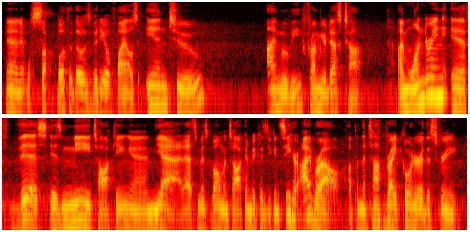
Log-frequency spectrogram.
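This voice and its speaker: Bright-voiced man teaching a tutorial. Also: mid-range voice, normal speed, a little hiss or hum. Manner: folksy, playful asides and sound words. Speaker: teacher giving a software tutorial. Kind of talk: informal step-by-step screencast instruction.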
